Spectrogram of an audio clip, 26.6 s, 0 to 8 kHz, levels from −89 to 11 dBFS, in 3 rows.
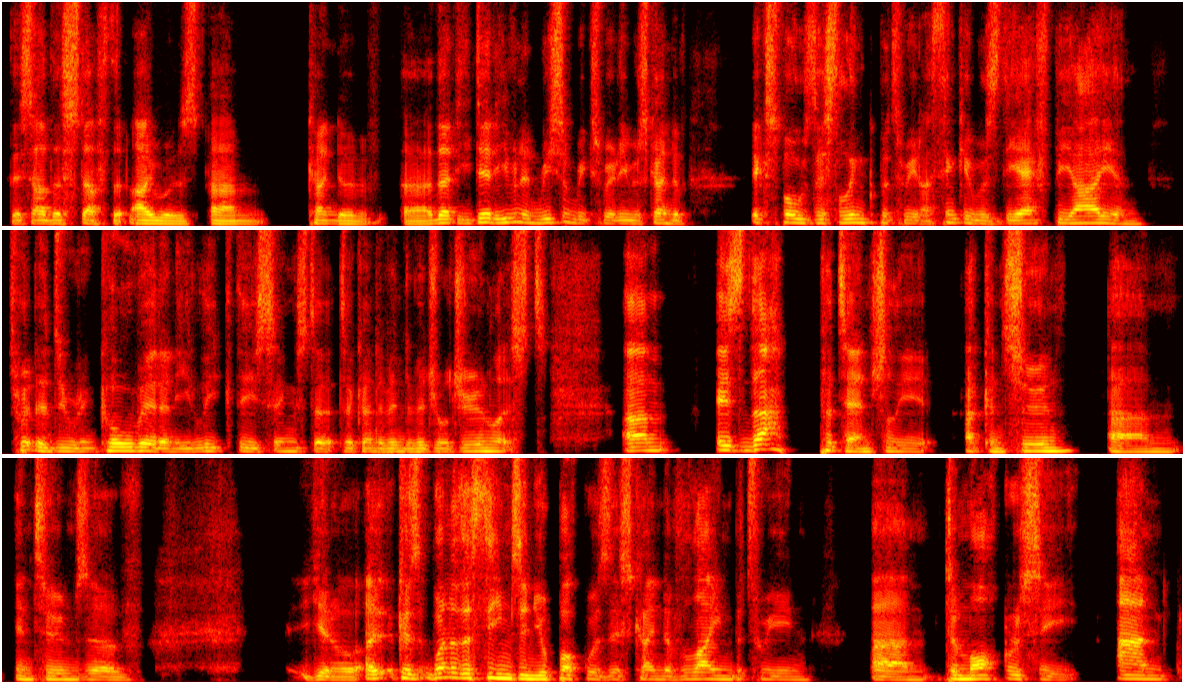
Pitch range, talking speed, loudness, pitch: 105-130 Hz, 170 wpm, -21 LUFS, 115 Hz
